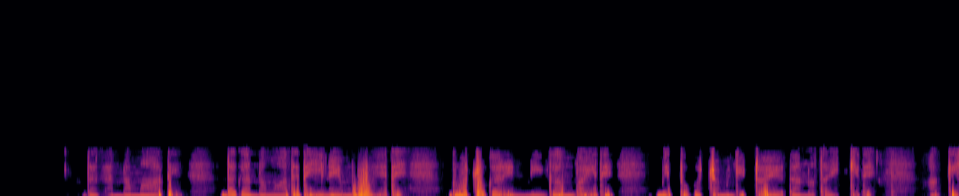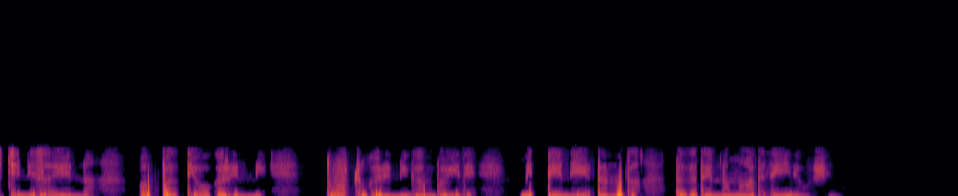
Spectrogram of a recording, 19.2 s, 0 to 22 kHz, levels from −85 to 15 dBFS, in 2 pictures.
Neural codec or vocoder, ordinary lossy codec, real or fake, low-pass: none; AAC, 32 kbps; real; 5.4 kHz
